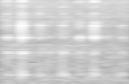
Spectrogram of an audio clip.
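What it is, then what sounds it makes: Tapped wooden object. A wooden object is tapped in quick succession, giving soft, hollow, short knocks with a mid pitch and a low, dull body. The taps ring only briefly and do not sound like a hammer.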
